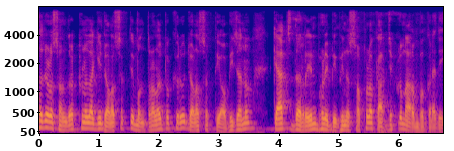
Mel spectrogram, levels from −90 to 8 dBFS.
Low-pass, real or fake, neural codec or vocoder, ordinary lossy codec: 7.2 kHz; fake; codec, 16 kHz, 4 kbps, X-Codec, HuBERT features, trained on LibriSpeech; none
